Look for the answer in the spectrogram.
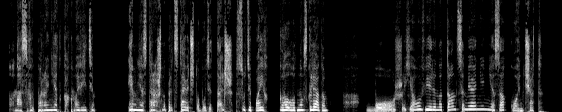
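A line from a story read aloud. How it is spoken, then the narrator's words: Trembling hoarse wheeze. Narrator (Russian): Вера, которую уже била мелкая дрожь, просипела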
